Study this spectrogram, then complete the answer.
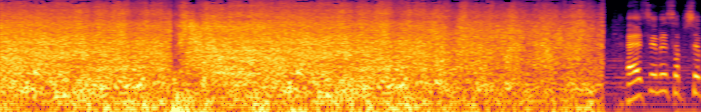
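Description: A rocket roars loudly as it launches.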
